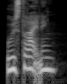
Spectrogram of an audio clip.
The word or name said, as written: udstregning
